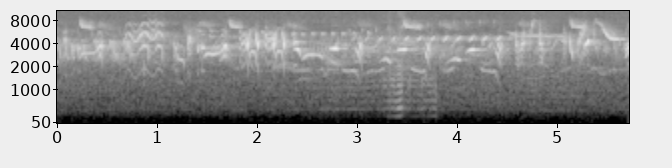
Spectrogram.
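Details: Icterine warbler at 51.901951, 20.298842, resuming song after moving and catching a caterpillar: a fast, unbroken stream of high, varied notes, sweet whistles mixed with scratchy and nasal phrases, with no pause throughout.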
